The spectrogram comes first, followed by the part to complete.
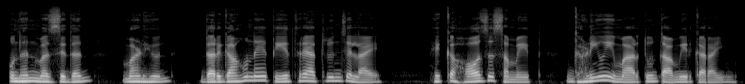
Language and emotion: Sindhi, neutral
